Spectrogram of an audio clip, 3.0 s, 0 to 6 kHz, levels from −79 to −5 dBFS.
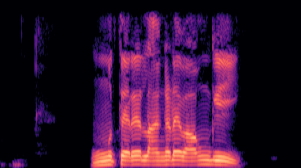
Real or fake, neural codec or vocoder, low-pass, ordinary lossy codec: real; none; 5.4 kHz; AAC, 48 kbps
